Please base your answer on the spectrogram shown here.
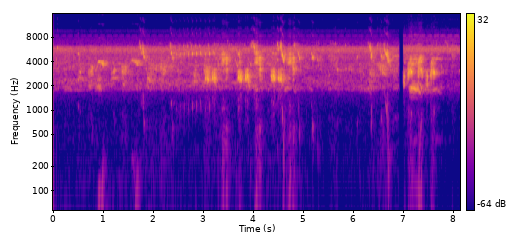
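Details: Clamorous reed warbler in song, delivering varied chattering phrases of harsh notes mixed with quick clicks and brief whistled upslurs. Pauses and a sudden break near the end, over persistent high hiss.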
